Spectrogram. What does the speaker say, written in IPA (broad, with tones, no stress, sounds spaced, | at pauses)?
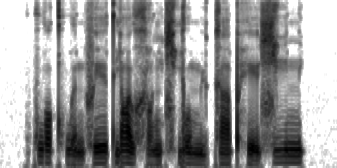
k w ɔ˥˩ kʰ w ə̰˨˩ n f e˥ ɪ̯ t̪ j ɑ˥˩ ʊ̯ x ɑ˧˥ ŋ t͡ɕʰ j o˧ ʊ̯ m y̰˨˩ k ä˧˥ pʰ ḛ˨˩ ɪ̯ ɕ i˥ n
